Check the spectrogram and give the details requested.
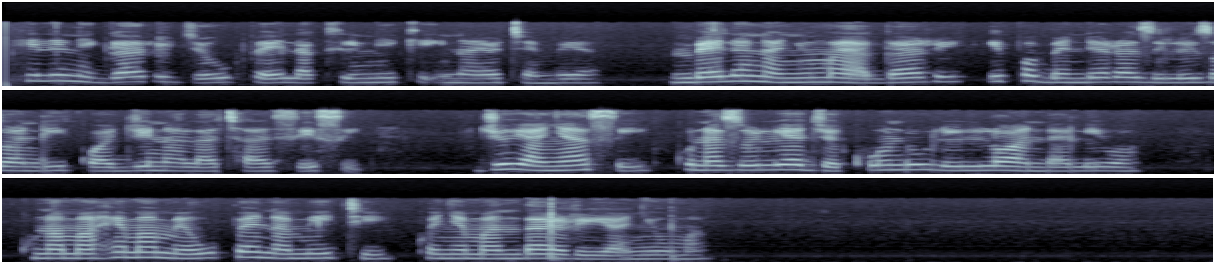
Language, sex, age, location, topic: Swahili, female, 18-24, Nairobi, health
